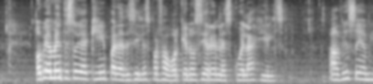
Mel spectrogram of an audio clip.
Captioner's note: speaking in Spanish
